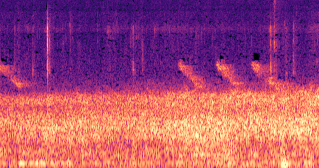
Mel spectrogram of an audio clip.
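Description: Faint background hiss with a small bird's short falling chirps: one at the start, then three more in quick succession about three seconds in. A faint click or two is also heard.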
